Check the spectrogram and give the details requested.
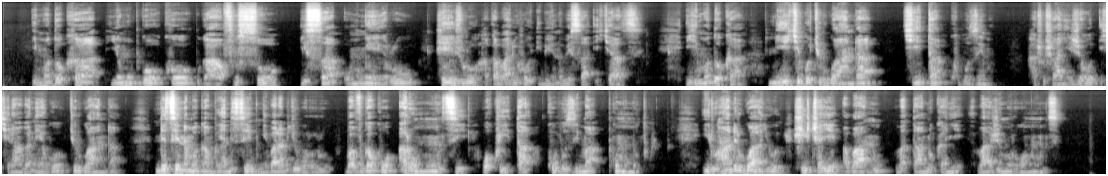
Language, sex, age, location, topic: Kinyarwanda, male, 18-24, Kigali, health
